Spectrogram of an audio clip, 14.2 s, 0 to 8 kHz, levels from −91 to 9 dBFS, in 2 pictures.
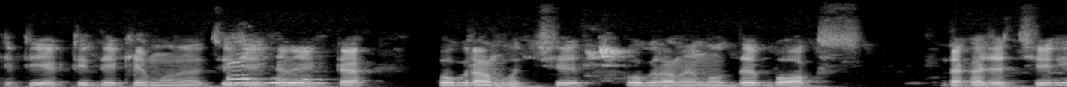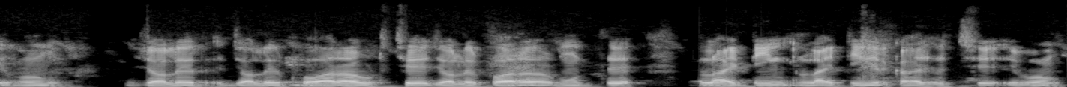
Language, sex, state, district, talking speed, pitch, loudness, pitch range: Bengali, male, West Bengal, Purulia, 120 wpm, 105 Hz, -19 LUFS, 105-115 Hz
